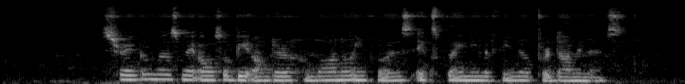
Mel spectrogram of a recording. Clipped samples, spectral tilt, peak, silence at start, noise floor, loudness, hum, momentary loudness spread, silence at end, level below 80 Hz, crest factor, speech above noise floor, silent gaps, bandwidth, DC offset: under 0.1%; -6 dB/octave; -12 dBFS; 1.05 s; -62 dBFS; -28 LUFS; none; 6 LU; 0.6 s; -60 dBFS; 16 dB; 36 dB; none; 15.5 kHz; under 0.1%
